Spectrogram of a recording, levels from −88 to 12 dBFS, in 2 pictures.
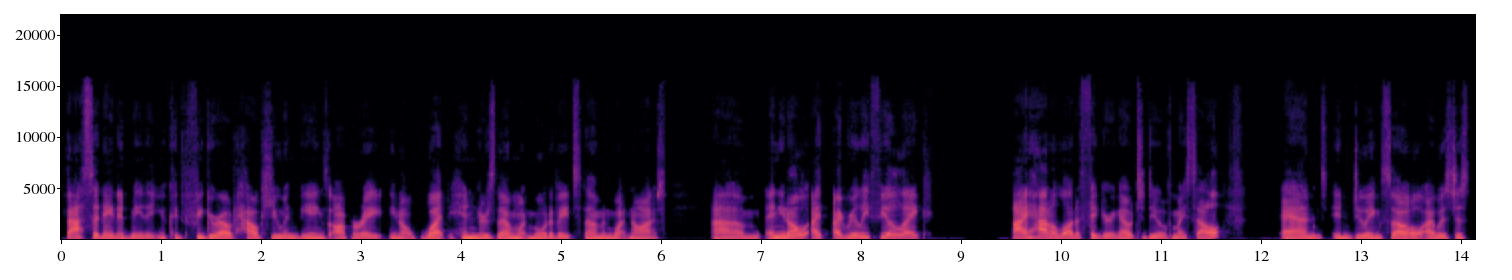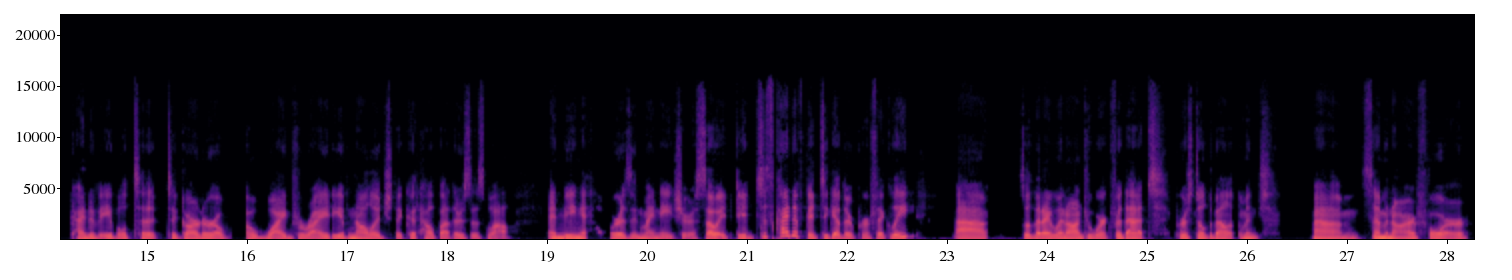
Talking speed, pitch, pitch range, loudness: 210 wpm, 200 Hz, 185-225 Hz, -28 LUFS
